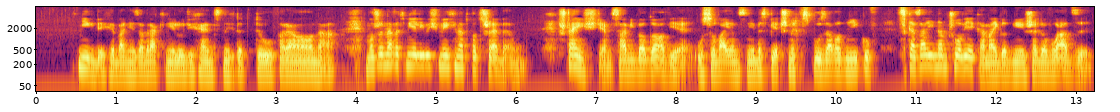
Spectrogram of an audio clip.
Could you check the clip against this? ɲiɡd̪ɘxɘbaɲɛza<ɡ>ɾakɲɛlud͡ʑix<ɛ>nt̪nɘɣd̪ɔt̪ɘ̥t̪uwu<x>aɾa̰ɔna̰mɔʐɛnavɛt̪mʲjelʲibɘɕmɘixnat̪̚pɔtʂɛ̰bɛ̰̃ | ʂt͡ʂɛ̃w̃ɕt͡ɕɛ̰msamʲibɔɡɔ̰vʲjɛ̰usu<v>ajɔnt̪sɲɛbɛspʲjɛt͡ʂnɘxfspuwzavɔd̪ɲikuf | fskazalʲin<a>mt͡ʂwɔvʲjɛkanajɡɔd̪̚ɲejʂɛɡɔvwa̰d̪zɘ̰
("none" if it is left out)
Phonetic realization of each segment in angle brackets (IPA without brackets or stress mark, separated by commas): b, ɛ, f, v, a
